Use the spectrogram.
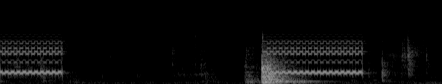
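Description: A telephone rings in two bursts, a steady electronic tone lasting about half a second and then about a second, with quiet room noise in the gap between rings.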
